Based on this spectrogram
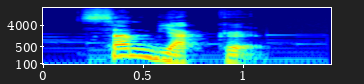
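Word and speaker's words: sambyaku (三百): A leitura byaku neste kanji é exclusiva para uso na pronúncia do número 300, que é sambyaku.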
